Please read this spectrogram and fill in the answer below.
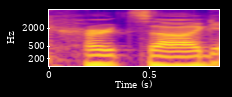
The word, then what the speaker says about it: Herzog: How are we pronouncing Herzog? – I think Herzog. It's Herzog. Funny to say.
